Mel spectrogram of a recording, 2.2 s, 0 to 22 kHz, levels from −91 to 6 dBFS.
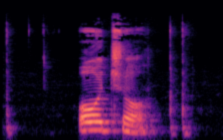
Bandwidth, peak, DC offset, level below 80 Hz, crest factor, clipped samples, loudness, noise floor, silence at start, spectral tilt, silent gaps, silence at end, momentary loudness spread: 15.5 kHz; -6 dBFS; under 0.1%; -74 dBFS; 20 dB; under 0.1%; -20 LUFS; -57 dBFS; 0.05 s; -3 dB/octave; none; 0.35 s; 23 LU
